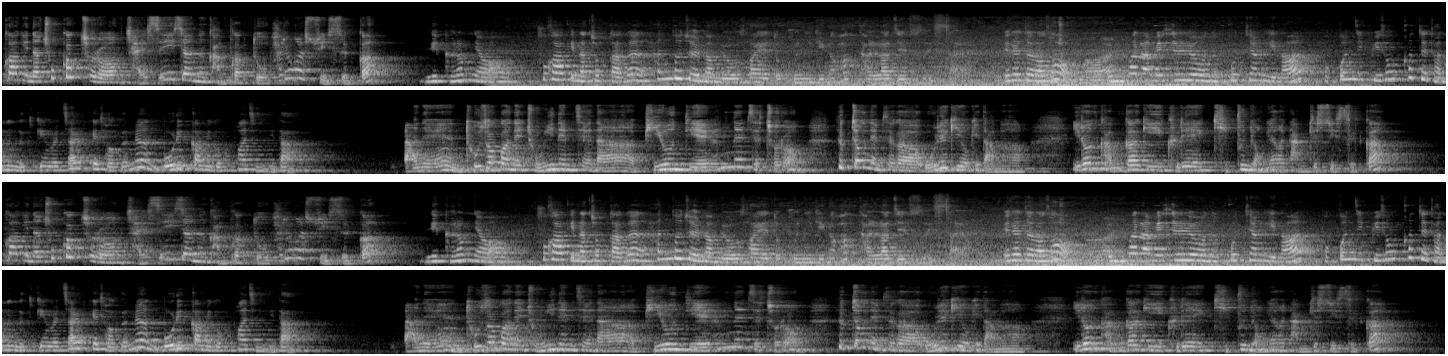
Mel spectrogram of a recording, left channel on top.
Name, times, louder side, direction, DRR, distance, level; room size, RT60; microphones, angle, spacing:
voice 1, 0.0-3.8 10.3-11.3 18.5-28.3, left 2 dB, 50° left, 5 dB, 0.7 m, -22 dB
voice 2, 4.2-9.7 10.0-10.7 11.0-17.4, right 1 dB, 5° right, 4 dB, 0.5 m, -20 dB
sound 1, 4.8-13.7, equal, 80° left, 2.6 m, -26 dB
12.0 x 4.2 x 4.2 m, 1.0 s
head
